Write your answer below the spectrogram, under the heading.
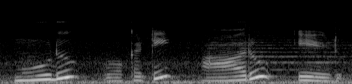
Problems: constant background noise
